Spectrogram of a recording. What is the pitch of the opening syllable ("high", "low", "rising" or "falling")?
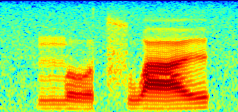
low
